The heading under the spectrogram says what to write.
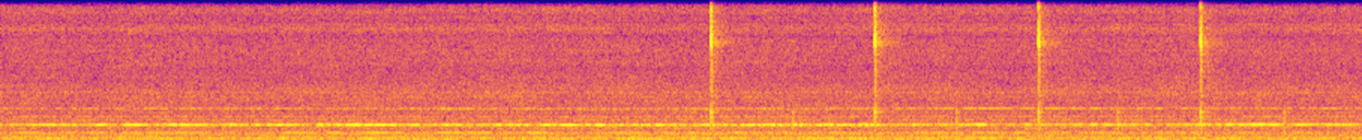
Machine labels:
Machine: valve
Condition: normal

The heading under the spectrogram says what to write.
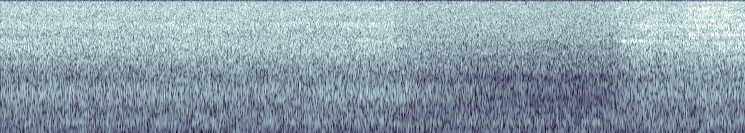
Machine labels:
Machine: pump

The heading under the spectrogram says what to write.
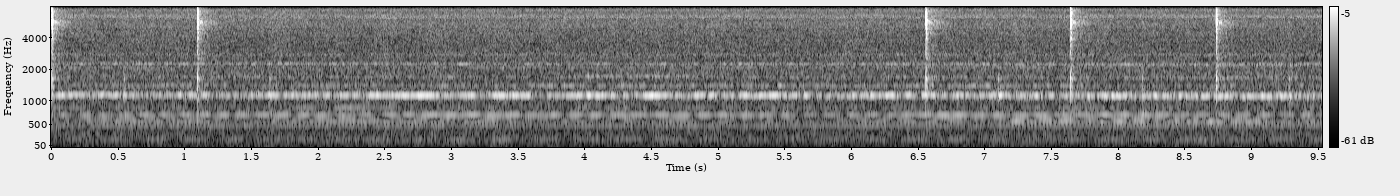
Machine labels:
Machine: valve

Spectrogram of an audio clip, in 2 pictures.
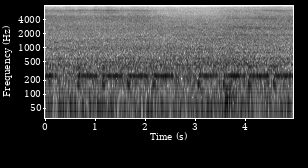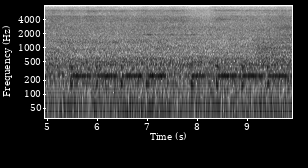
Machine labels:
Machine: slide rail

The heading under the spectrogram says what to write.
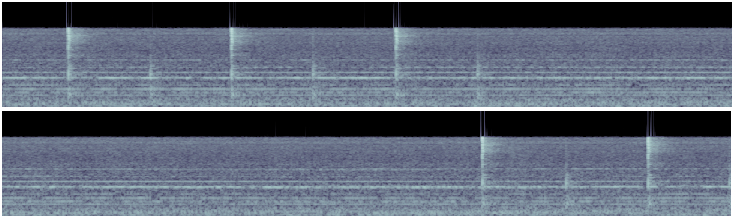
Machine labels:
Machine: valve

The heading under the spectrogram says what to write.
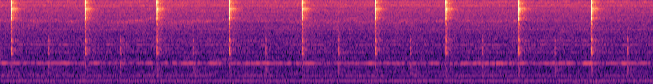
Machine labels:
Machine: valve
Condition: abnormal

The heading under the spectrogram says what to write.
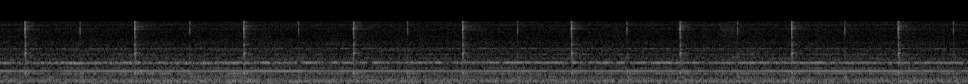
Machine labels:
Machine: valve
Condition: normal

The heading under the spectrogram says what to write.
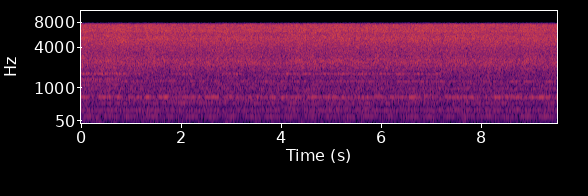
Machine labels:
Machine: fan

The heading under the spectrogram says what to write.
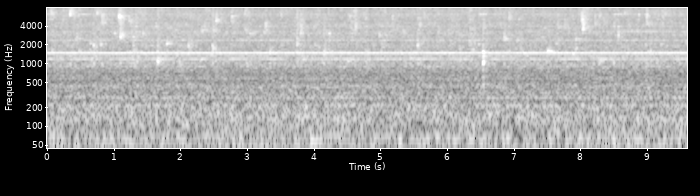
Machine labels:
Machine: pump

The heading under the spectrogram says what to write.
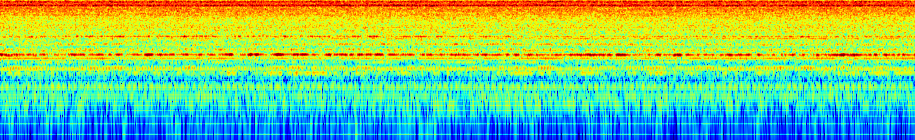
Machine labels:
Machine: fan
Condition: normal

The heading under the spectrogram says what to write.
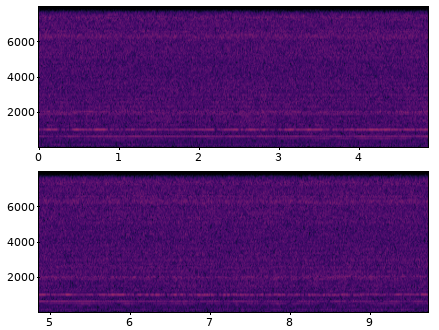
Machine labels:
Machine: fan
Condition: abnormal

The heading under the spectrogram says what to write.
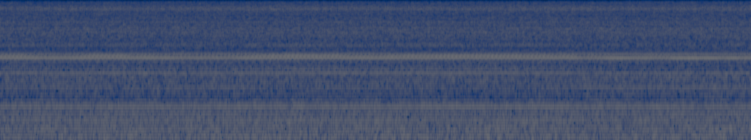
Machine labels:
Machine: pump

